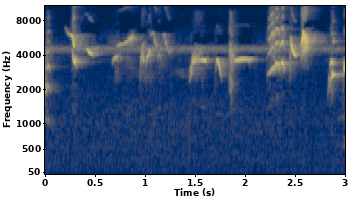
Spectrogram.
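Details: Oriental magpie-robin in fighting song for voice training, giving sliding whistles and clear notes that build into a rich, loud flourish near the end, over a steady high-pitched tone.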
